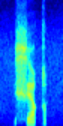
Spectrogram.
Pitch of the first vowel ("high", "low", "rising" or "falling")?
low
